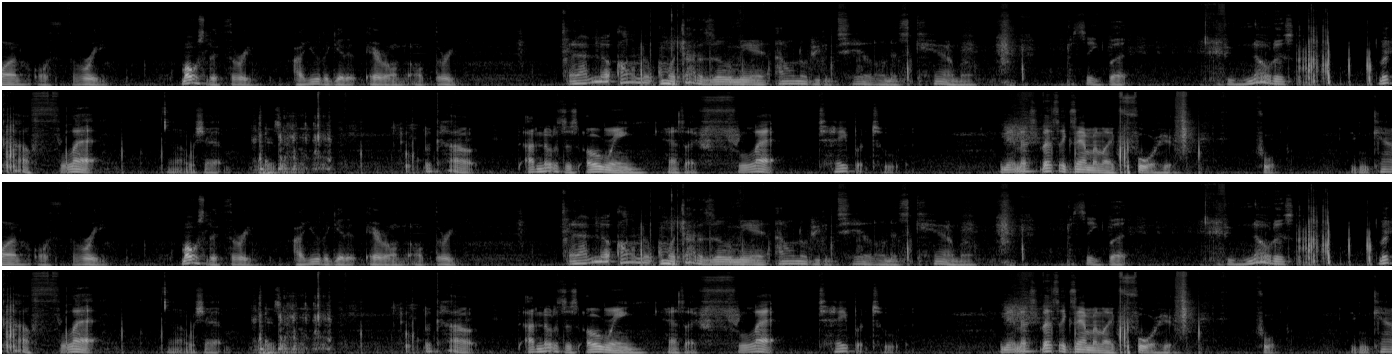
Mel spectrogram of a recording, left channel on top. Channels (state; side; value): identical; both; correlation 1.00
